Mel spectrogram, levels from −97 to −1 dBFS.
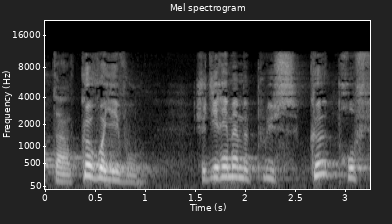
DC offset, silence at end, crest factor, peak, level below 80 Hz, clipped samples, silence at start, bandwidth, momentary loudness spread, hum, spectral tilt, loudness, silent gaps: under 0.1%; 0 s; 18 dB; -10 dBFS; -70 dBFS; under 0.1%; 0 s; 11.5 kHz; 13 LU; none; -4 dB/octave; -27 LUFS; none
